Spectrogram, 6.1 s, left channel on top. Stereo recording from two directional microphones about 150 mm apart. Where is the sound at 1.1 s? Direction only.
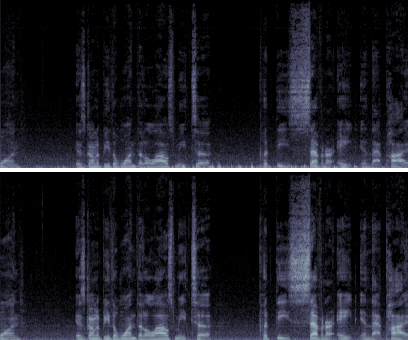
5° right (ahead or behind).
